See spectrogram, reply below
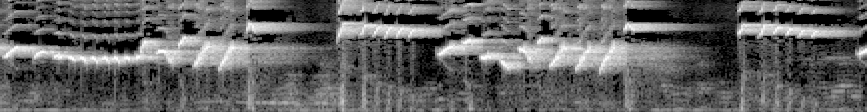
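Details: Early-morning magpie-robin song meant to make other birds reply: rapid rising and falling whistled phrases, repeated high slurred notes, broken by short silences.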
